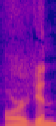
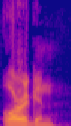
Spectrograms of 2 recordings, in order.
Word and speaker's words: Oregon: to talk about that a little bit later pronounce it Oregon it's Oregon Oregon yep if you say Oregon do they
